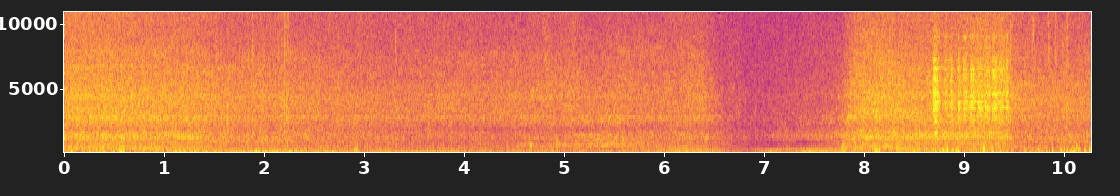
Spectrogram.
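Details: 2007 Nissan Altima: rough start-up, engine runs unevenly, then irregular metallic rattles build in quick bursts toward the end.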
